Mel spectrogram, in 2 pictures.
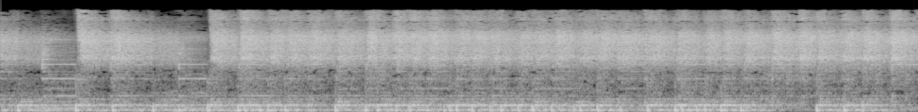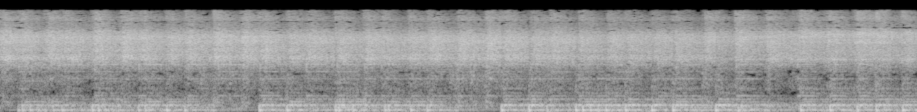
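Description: Chinese lion dance percussion ensemble of drum, cymbals and gong playing a loud, fast, dense rhythm, with brief breaks in the low ringing tone a few times.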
